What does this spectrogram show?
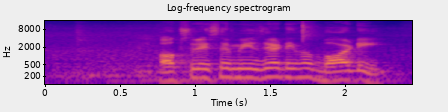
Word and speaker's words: oscillation: The pronunciation is just said as oscillation, मतलब written as oscillation and pronounced as what? Oscillation. Oscillation means that S is silent.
